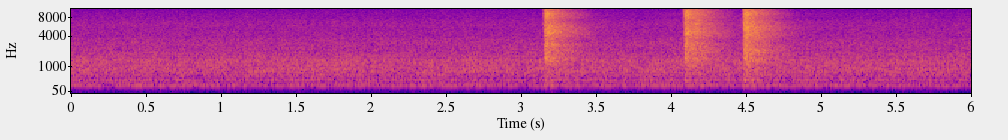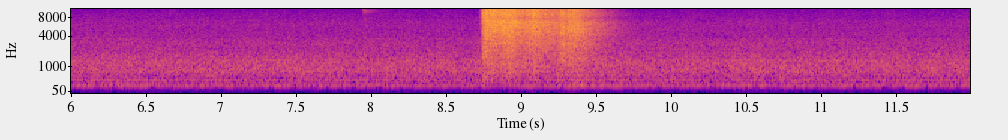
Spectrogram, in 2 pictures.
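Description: Hobart 140 MIG welder striking short tack welds on thin 18-gauge sheet steel, solid wire under argon/CO2 shielding gas: a brief arc crackle about three seconds in, two more quick ones about a second later, then a longer burst of just under a second near the end. A steady hum runs underneath.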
